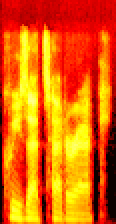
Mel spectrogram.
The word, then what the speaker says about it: Kwisatz Haderach: If anything, John has, I've always said that John embodies the Kwisatz Haderach Thank you. Good pronunciation.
